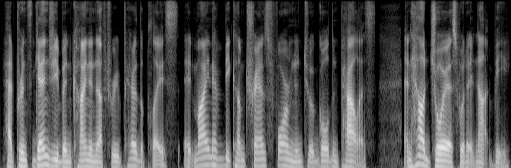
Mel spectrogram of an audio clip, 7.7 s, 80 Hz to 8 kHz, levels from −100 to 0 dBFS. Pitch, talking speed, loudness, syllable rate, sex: 105 Hz, 205 wpm, -22 LUFS, 5.6 syllables/s, male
